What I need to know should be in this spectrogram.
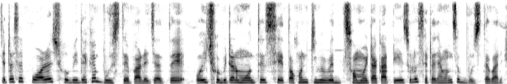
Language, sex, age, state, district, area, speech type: Bengali, female, 30-45, West Bengal, Jhargram, rural, spontaneous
